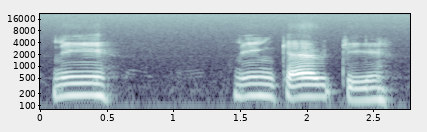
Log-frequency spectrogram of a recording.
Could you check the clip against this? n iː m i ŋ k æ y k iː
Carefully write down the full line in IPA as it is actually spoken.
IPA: n iː n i ŋ k æ y t iː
